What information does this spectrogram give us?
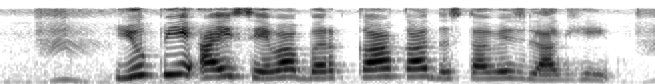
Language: Chhattisgarhi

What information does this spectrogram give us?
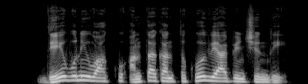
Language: Telugu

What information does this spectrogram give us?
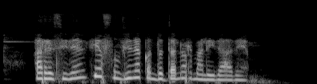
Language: Galician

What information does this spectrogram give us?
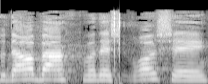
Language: Hebrew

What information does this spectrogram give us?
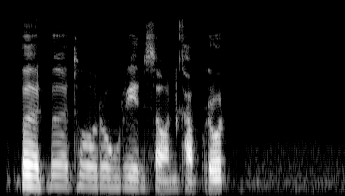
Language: Thai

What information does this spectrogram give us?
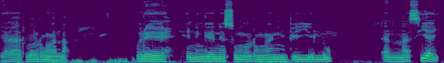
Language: Masai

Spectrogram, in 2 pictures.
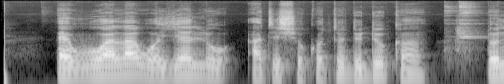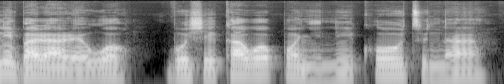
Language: Yoruba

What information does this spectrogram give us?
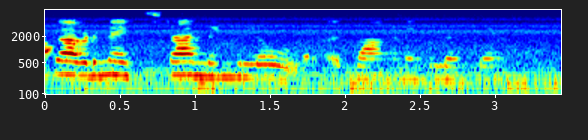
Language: Malayalam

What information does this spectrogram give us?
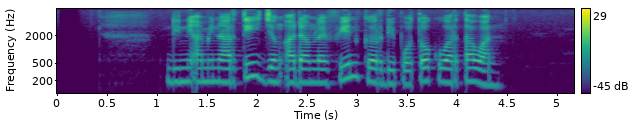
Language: Sundanese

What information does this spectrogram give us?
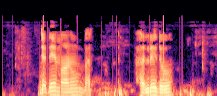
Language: Sindhi Bhil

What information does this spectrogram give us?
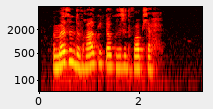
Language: Kabardian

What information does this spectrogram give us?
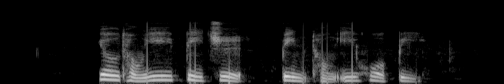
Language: Chinese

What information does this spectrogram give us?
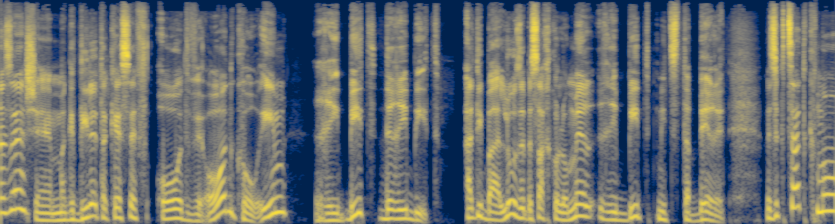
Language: Hebrew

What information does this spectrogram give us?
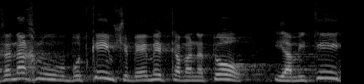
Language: Hebrew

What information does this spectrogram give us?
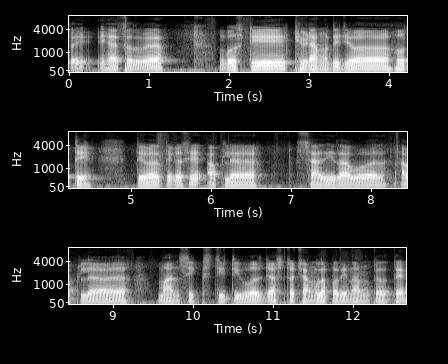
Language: Marathi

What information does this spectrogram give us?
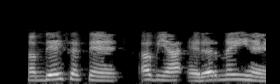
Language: Hindi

